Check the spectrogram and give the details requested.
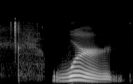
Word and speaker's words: word: World Dove World Dove competition word I'm holding my tongue in the r position and then the D so you can hear the r were before I move it to the d word if I go too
